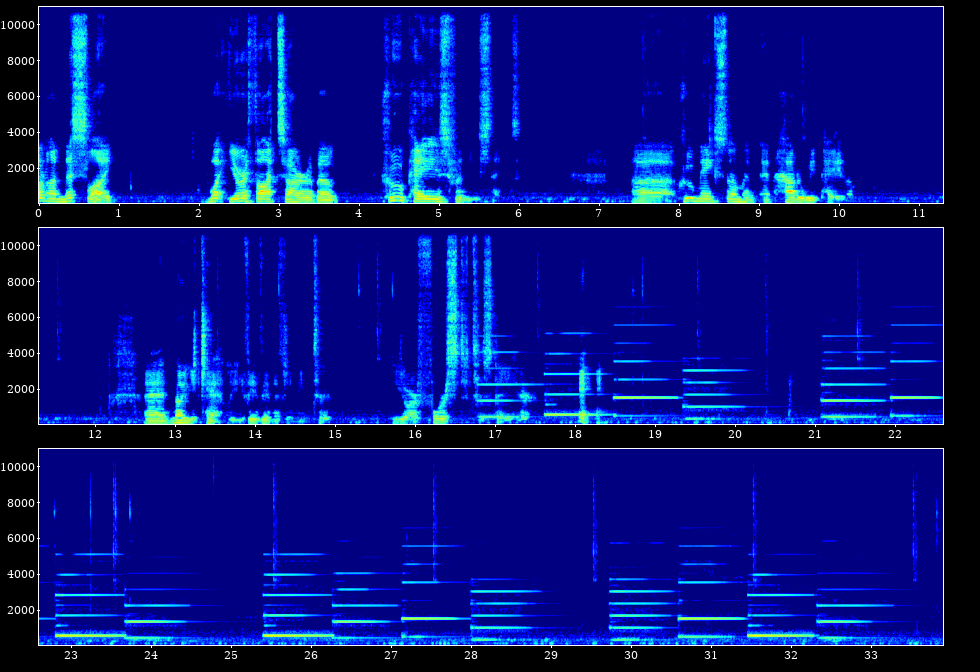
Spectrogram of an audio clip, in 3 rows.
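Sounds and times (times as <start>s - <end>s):
speech: 0.0s - 1.0s, 2.1s - 6.1s, 7.4s - 10.2s, 12.6s - 15.0s, 15.7s - 18.6s
clock chiming a slow melodic tune of bell notes: 16.9s - 20.4s, 21.1s - 24.5s, 25.4s - 29.0s, 29.8s - 33.4s.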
